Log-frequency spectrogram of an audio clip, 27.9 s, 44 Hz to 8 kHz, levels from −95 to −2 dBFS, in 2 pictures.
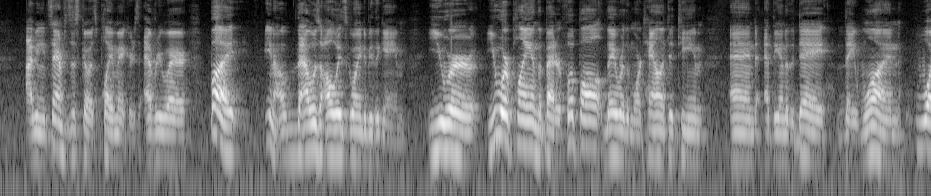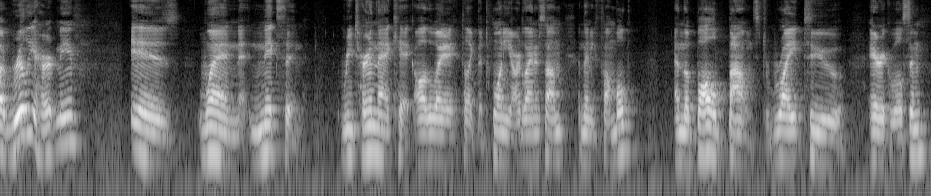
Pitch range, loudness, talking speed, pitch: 115-135 Hz, -20 LUFS, 160 wpm, 120 Hz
